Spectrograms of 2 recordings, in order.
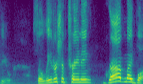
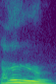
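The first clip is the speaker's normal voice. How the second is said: long, falling husky howl; correcting in husky; 4 semitones lower, 4 dB quieter than usual. Shown as a demonstration. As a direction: howl back a serious correction. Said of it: "if I'm correcting that".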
